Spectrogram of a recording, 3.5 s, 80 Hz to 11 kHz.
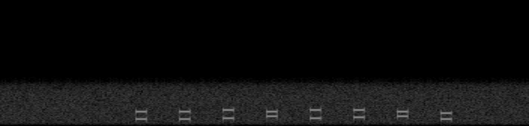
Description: DTMF, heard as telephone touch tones, dialled by machine, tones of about 70 ms. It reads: 22606901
